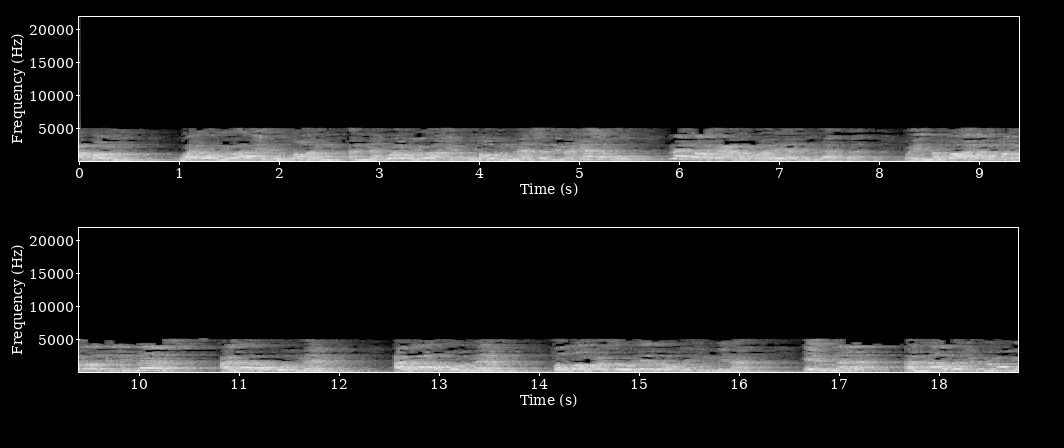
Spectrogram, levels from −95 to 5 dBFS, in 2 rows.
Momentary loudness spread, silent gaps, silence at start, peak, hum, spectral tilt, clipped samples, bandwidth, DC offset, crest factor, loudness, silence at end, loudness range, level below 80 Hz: 9 LU; none; 0 s; 0 dBFS; none; -8 dB/octave; under 0.1%; 5.2 kHz; under 0.1%; 14 dB; -15 LUFS; 0 s; 2 LU; -64 dBFS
